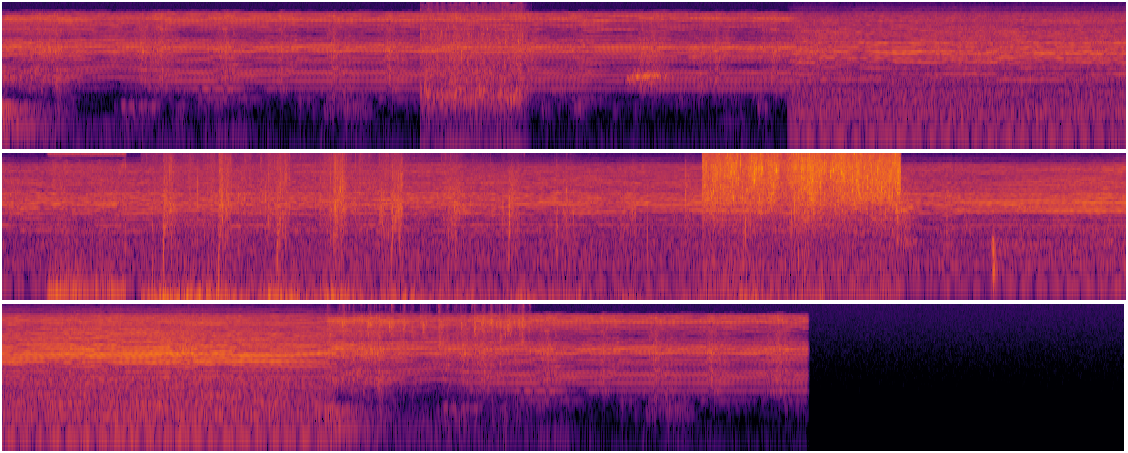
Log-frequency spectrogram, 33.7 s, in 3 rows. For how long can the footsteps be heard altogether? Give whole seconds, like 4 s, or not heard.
8 s.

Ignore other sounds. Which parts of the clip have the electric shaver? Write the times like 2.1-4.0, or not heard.
0.0-30.6.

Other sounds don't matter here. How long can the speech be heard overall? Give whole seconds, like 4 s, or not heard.
not heard.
